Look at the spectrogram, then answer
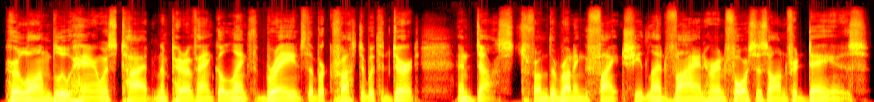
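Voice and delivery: plain reading voice

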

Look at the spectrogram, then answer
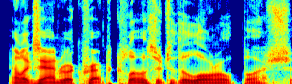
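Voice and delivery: plain reading voice

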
